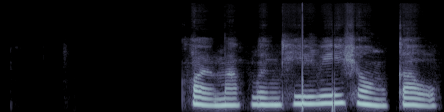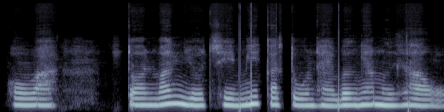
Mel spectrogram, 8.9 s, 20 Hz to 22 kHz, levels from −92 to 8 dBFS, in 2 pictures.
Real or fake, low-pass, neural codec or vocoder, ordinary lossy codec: fake; 19.8 kHz; vocoder, 44.1 kHz, 128 mel bands, Pupu-Vocoder; none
